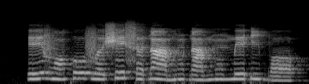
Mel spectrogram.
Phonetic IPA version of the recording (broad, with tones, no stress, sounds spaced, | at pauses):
e˨˦ v ɔ̃˨ k o˧ v ə˨ ʃ e˦ s ə˧ ɗ ã˦˨ b ũ˧ ɗ ã˨ m ũ˧ m e˦ ɗ i˦ b ɔ˨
